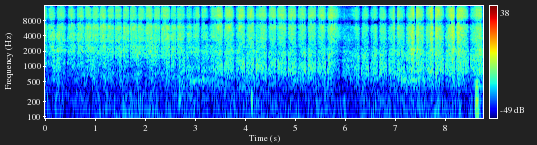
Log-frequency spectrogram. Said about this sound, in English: a little bit of the sanding in the video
